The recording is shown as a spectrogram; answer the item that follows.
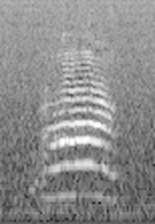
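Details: Single clear meow from a house cat, smooth and drawn out, swelling in the middle and fading away, in a quiet indoor setting.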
